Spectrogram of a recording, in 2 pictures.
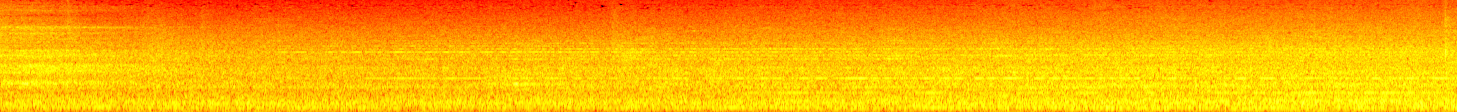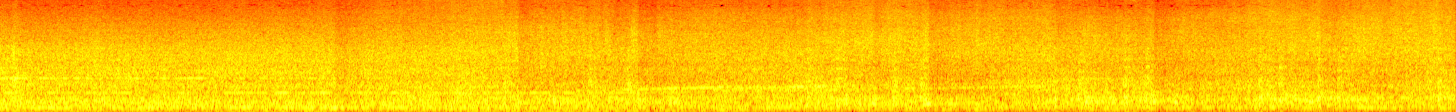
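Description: Kintetsu electric train running at the platform: a steady, loud running noise with a held tone through the first half, and a tone that rises in pitch about twenty seconds in.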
